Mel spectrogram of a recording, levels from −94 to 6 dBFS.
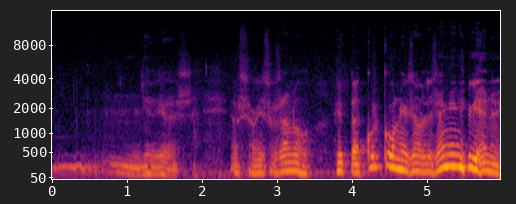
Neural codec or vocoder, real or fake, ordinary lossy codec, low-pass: none; real; none; 14.4 kHz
